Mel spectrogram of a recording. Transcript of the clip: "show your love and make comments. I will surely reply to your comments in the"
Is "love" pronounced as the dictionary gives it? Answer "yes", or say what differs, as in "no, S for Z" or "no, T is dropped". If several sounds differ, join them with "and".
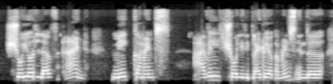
yes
